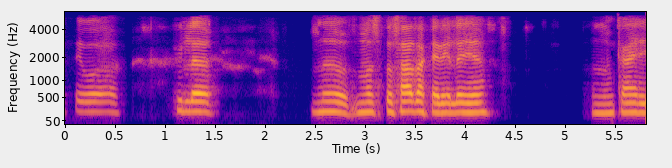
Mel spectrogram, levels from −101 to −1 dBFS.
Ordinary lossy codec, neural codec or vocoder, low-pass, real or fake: AAC, 24 kbps; codec, 16 kHz, 0.8 kbps, ZipCodec; 5.4 kHz; fake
